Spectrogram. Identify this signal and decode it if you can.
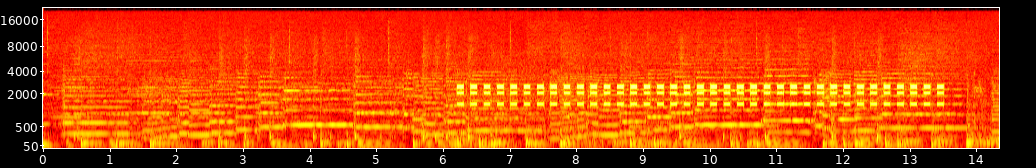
Telephone call progress tone (North American plan), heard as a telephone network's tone, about 1400, 2050, 2450, 2600 Hz, 0.1 s on and 0.1 s off. Off-hook warning tone.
